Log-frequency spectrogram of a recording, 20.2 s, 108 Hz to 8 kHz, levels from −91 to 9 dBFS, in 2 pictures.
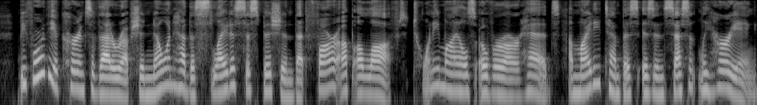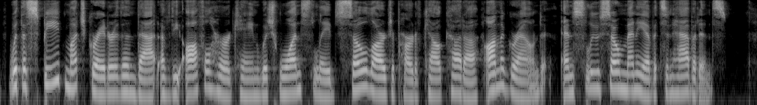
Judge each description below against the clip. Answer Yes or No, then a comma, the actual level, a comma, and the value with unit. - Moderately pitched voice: Yes, medium, 180 Hz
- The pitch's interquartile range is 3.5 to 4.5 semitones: Yes, average, 4.0 semitones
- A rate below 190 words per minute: Yes, average, 170 wpm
